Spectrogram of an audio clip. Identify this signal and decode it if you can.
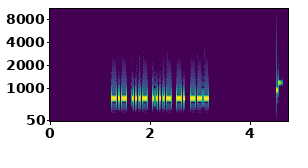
Morse code, heard as a keyed tone, about 34 wpm, 700 Hz. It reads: KV4NO
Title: USA Call Signs - 5 Characters - 6x Character Spacing - 35wpm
